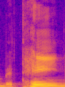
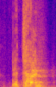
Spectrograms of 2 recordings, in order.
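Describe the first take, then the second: First: The second syllable has an 'ay' vowel. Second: The second syllable has a plain 'a' vowel. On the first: This is the current American-style pronunciation. "요즘에는 미국식 발음으로 메테인 이렇게 하는 건데" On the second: This is the older German-style pronunciation. "독일식 발음으로 메탄 이렇게 했는데"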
